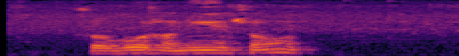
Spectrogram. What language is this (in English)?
Matsés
